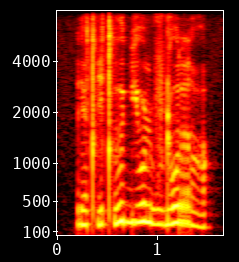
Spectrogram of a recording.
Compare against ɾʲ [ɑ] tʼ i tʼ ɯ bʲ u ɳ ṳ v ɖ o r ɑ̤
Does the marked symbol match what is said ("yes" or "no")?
no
